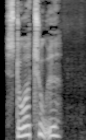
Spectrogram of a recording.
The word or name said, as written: stortude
